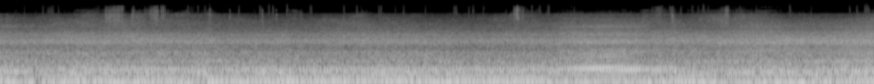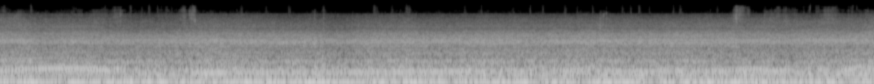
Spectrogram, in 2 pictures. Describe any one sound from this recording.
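A car engine hums steadily from inside the cabin as the car drives along.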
